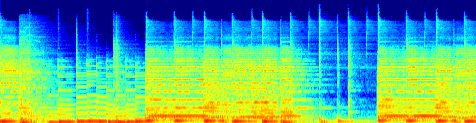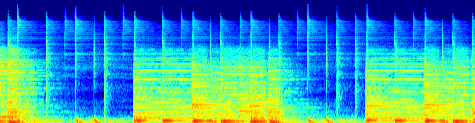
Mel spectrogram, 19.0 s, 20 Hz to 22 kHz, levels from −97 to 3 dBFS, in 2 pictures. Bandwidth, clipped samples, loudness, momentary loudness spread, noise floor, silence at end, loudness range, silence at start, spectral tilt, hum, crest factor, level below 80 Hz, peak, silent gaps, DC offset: 12 kHz; under 0.1%; -18 LUFS; 15 LU; -39 dBFS; 0 s; 7 LU; 0 s; -7 dB/octave; none; 16 dB; -26 dBFS; -2 dBFS; none; under 0.1%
